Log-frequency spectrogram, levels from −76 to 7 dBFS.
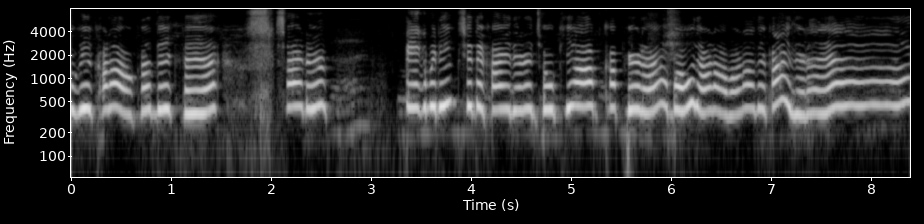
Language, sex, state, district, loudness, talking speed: Hindi, male, Bihar, Madhepura, -13 LUFS, 170 wpm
